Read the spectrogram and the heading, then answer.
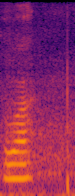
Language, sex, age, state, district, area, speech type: Nepali, female, 60+, West Bengal, Jalpaiguri, rural, read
